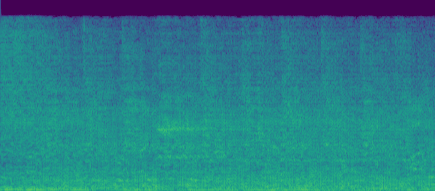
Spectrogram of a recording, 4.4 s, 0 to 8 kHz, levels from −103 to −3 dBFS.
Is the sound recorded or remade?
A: remade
